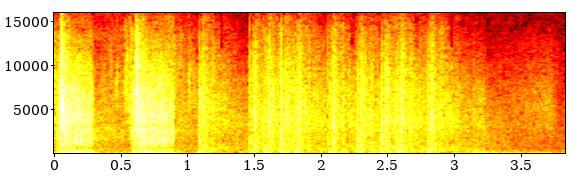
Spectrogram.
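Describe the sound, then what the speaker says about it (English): Gunfire crackles through an NPC battle in which USMC Raiders assault an insurgent outpost: two loud, long bursts open, then a rapid string of sharp, separate shots rattles on steadily with no talking. "Shots ring out."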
